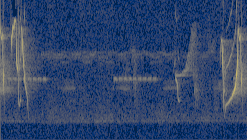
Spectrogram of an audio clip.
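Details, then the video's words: Pale-throated pampa-finch singing in short bursts of high, sharply slurred whistles at the start and end, separated by a long near-silent gap with a faint thin whistle and soft ticking. "CANTO DO RABO MOLE DA SERRA"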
